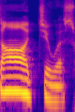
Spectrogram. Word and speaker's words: arduous: very very arduous work can you say that with me arduous it's a archer archer arduous it's arduous work one more time and the stress is on the r you know when you see the dentist ah same it's arduous work nice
